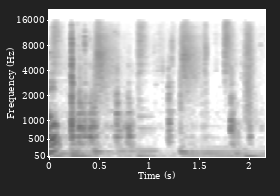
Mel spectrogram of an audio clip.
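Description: Background music with a few short plastic clicks and handling noise as a wiring connector is unplugged from a brake light bulb socket.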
